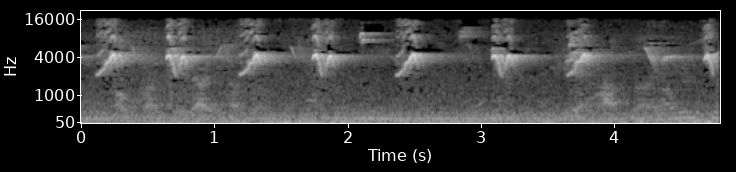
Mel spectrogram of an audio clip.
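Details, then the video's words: Red-crested finch singing persistently: a steady series of high, sharp downslurred chirps, about two per second, each with a brief ringing upper note, over faint low background hum. "Tico tico rei cinza cantando muito"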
